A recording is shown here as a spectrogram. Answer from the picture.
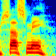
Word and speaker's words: SESAME: Okay, SESME, or Sesame, if you want to pronounce it.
